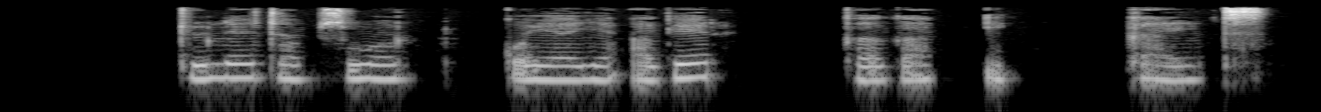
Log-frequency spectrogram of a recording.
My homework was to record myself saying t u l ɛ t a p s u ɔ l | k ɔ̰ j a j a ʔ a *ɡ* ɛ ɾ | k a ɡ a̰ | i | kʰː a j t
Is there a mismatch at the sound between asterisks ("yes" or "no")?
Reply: no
